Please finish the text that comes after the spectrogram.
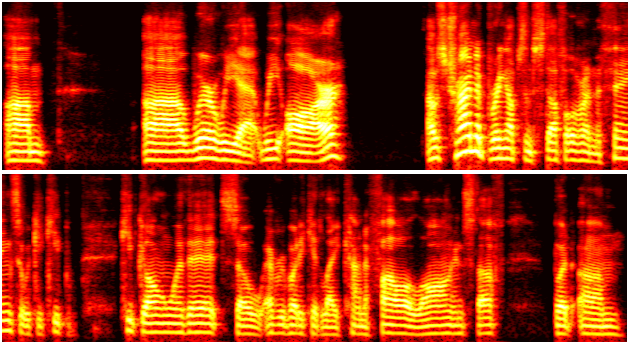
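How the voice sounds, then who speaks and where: A man hosting a casual home livestream, rambling and stop-start as he greets viewers in the chat. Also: fairly low pitch. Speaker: livestream host reviewing cannabis.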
